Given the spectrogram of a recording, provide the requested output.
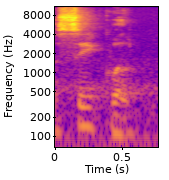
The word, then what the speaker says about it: SQL: An example of an SQL database is Microsoft's SQL Server, pronounced SQL.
